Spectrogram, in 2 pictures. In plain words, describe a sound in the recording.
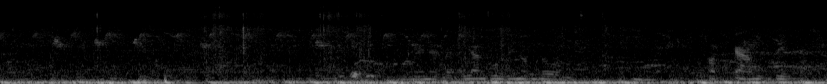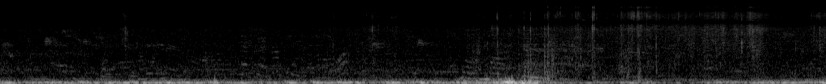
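Dry leaves rustle and crunch as a small child clambers through them.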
